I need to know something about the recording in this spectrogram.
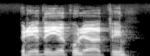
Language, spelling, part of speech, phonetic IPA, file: Russian, предэякуляты, noun, [prʲɪdɨ(j)ɪkʊˈlʲatɨ], Ru-предэякуляты.ogg
- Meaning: nominative/accusative plural of предэякуля́т (predɛjakulját)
